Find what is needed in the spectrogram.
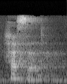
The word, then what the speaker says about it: hesed: The Hebrew word for faithfulness from God and among the community is hesed. The word hesed, only you pronounce it with a little more of that back-of-the-throat sound that's in Hebrew that I can't quite pull off.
